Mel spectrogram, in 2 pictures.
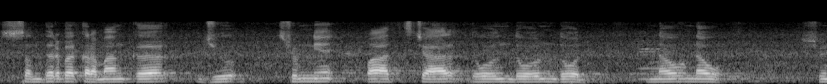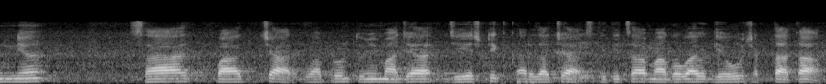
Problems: constant background noise, continuous background conversations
